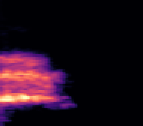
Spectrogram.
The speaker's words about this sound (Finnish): sori täällä koira haukkuu takana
